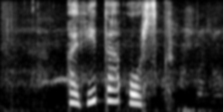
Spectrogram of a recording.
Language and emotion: Russian, neutral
